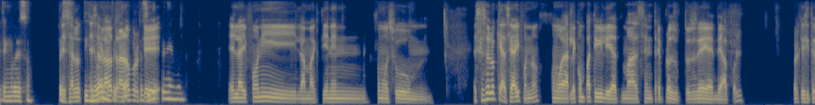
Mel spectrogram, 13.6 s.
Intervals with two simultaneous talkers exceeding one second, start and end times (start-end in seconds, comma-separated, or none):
1.0-2.7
